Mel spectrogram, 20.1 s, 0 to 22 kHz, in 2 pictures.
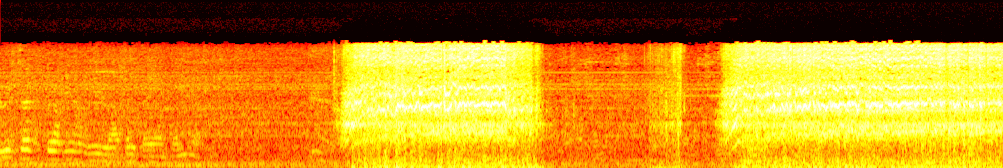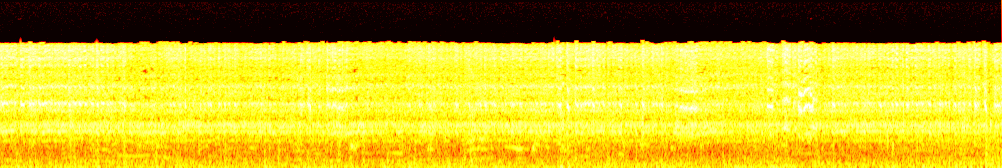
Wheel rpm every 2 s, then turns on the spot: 0, 30, 110, 50, 210, 230, 230, 240, 230, 230.
4-6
